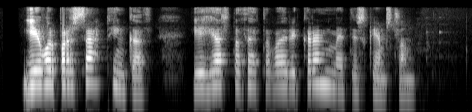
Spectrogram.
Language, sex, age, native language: Icelandic, female, 30-39, Icelandic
